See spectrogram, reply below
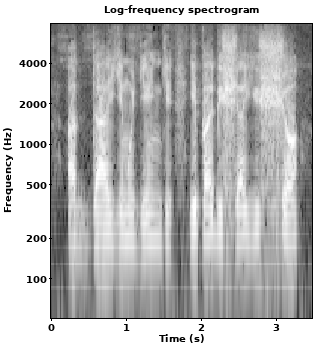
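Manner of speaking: ordinary delivery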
